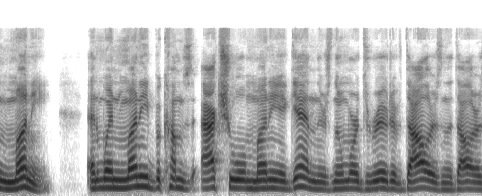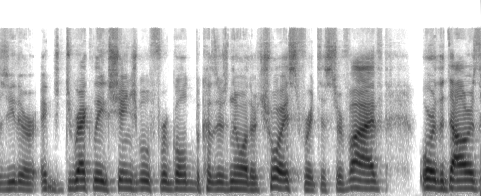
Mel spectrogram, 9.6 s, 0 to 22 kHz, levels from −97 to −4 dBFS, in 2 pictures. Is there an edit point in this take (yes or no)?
no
